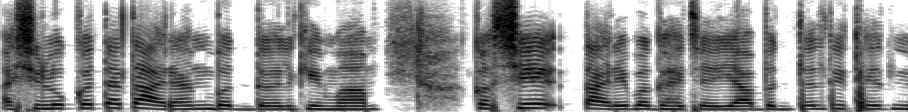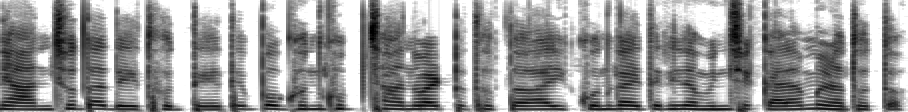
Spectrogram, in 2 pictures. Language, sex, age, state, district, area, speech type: Marathi, female, 18-30, Maharashtra, Kolhapur, urban, spontaneous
